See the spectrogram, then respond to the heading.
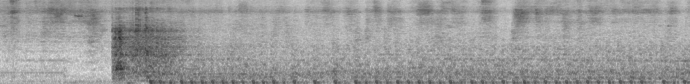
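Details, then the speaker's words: Honda Revo FI injection motorcycle with a rough rattling engine, after realigning the cam (eccentric) gear timing marks: engine catches after a short crank and settles into an even, quick idle with no top-end ticking or rattle; normal start and idle. "mantap suaranya adem jadi inti masalahnya sentrik guys"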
